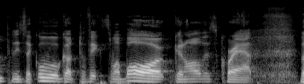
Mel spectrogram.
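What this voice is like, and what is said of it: Bad put-on South African accent. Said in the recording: “that's a really bad South African accent... South African”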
